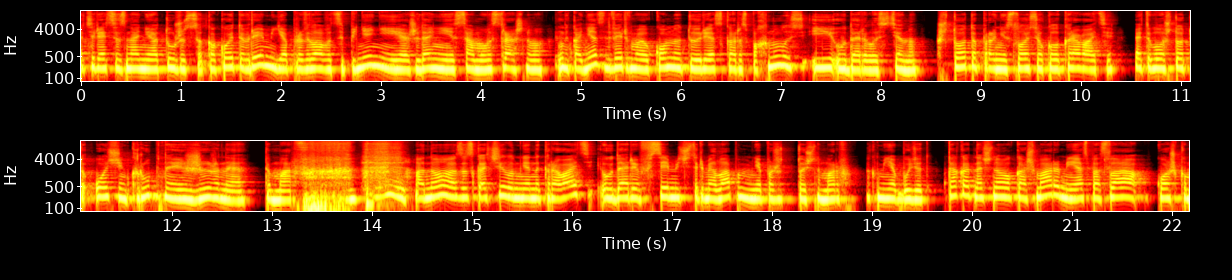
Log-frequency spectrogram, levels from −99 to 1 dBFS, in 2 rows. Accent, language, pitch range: native, Russian, 205-230 Hz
